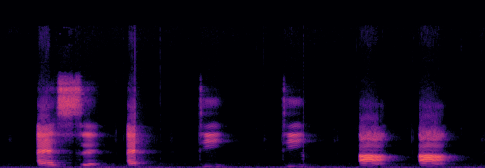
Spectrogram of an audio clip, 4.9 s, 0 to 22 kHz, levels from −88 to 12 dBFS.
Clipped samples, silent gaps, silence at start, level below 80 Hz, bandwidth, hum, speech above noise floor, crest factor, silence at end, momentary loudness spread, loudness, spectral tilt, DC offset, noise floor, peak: under 0.1%; none; 0.35 s; -80 dBFS; 19 kHz; none; 42 dB; 18 dB; 0.35 s; 14 LU; -27 LUFS; 2.5 dB/octave; under 0.1%; -68 dBFS; -12 dBFS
